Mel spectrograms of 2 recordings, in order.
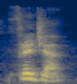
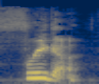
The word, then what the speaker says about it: Frigga: It was pronounced Frigia, I believe, in the movie. – I don't think so. – How was it pronounced? – I think it was Frigga. – Frigga? – Yeah. – Okay, fine. Frigga.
